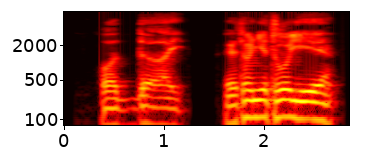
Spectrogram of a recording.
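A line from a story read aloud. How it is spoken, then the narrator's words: Growl. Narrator (Russian): прорычал Василий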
